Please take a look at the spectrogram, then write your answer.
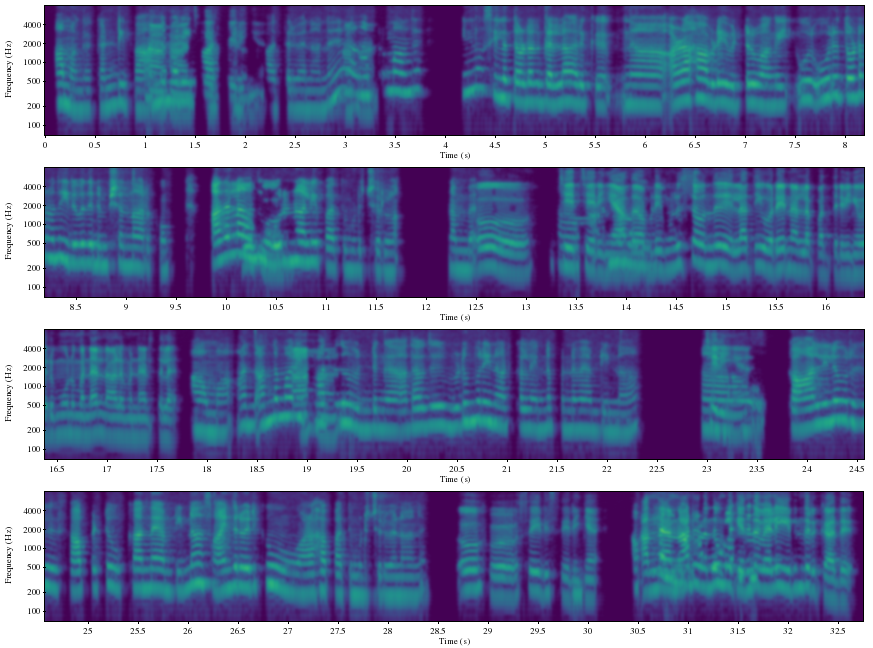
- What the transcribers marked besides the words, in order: static; distorted speech; other background noise; tapping; "நாள்ல" said as "நாடல"
- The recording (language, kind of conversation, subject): Tamil, podcast, நீண்ட தொடரை தொடர்ந்து பார்த்தால் உங்கள் மனநிலை எப்படி மாறுகிறது?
